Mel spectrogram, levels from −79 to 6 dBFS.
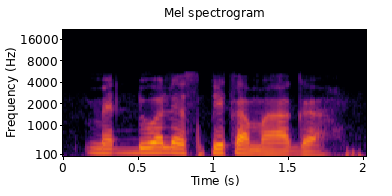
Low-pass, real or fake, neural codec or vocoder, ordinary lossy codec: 5.4 kHz; fake; codec, 44.1 kHz, 7.8 kbps, DAC; none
